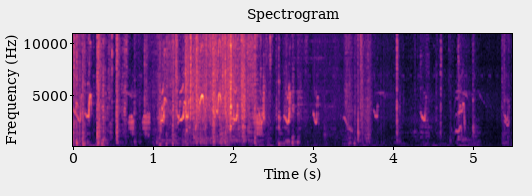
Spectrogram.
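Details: Young francolins after feeding give short, high chirps, thin rising and falling peeps repeated irregularly, over a dense burst of scuffling noise early on that fades to quieter, sparser calls.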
